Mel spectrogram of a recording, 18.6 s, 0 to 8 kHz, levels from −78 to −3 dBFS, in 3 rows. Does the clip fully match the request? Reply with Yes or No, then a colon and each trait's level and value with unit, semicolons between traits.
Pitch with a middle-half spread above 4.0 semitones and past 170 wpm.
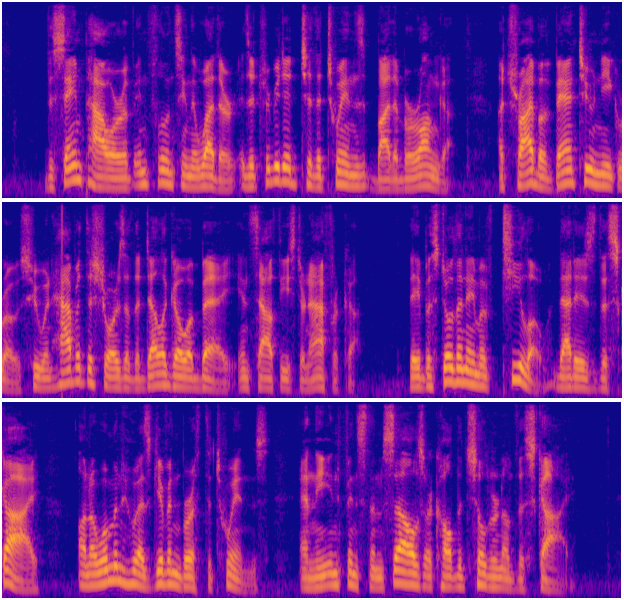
Yes: average, 5.0 semitones; average, 195 wpm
